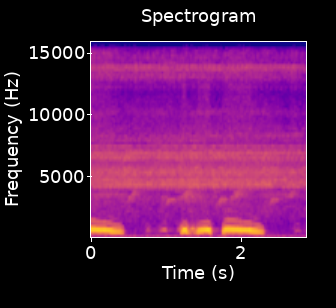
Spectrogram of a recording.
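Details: A spotted dove lure call: a long falling coo, then two short clipped notes leading into another long drawn coo, low and throaty, with faint hum behind.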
